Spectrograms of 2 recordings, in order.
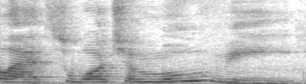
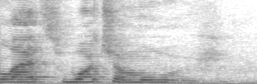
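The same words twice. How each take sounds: First: Slow phrase, "movie" with a full final "ee"; correct MOVIE. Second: Slow phrase, "movie" ending like "move"; mispronounced MOVIE. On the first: Teacher modelling correct pronunciation, "movie" as MOO-vee. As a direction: sound both syllables of "movie", MOO-vee. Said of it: "A pronúncia correta dessa palavra". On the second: Teacher showing a common error, "movie" said like "move". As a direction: swallow the last vowel of "movie", like "move". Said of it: "muitos brasileiros falam". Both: Shown as a demonstration.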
